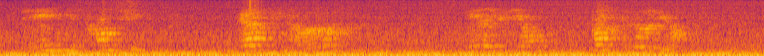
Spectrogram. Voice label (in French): annonce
